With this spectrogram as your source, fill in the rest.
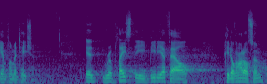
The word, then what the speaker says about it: Guido van Rossum: It replaced the BDFL, Guido van Rossum, and yes, that is how you pronounce his name, when he retired in 2019.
